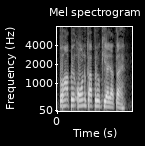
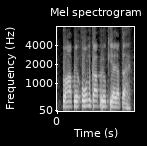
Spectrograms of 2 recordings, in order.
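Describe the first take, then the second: No difference in how they are said.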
